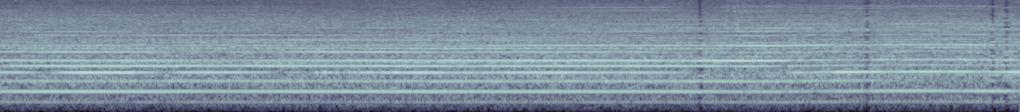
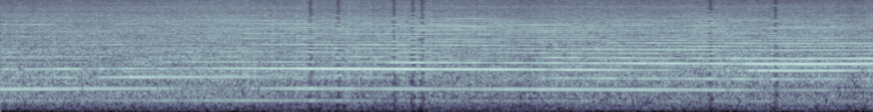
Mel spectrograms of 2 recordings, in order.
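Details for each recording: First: Router with a long bit and the bearing set at template height, shaping an electric guitar body: the high whine drops in pitch as the bit bites, stays low, then winds back up. Bogging from taking too much wood at once. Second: Router shaping an electric guitar body on a lighter pass taking less wood: a high steady motor whine with a bright cutting hiss holds its pitch. Smooth routing with no bogging.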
